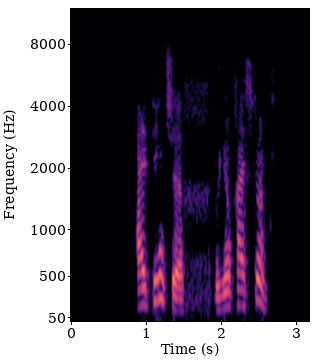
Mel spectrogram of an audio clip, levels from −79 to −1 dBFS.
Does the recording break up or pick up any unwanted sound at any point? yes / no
no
